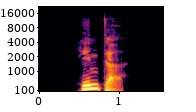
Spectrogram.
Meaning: 1. after- 2. back-
- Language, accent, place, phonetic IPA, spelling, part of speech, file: German, Germany, Berlin, [hɪntɐ], hinter-, prefix, De-hinter-.ogg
